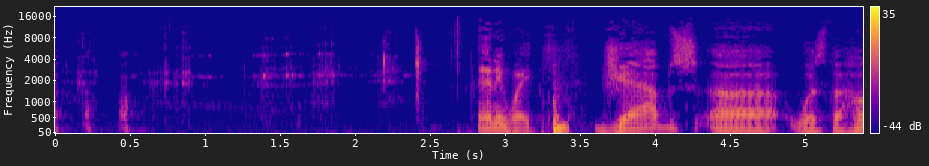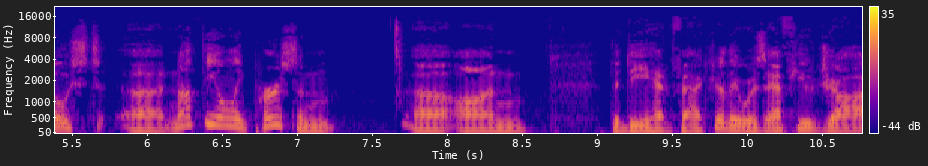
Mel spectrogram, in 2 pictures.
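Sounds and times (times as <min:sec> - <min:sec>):
glasses clinking in a toast: 0:00.0 - 0:02.7
speech: 0:02.8 - 0:10.7.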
